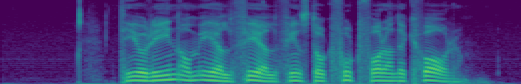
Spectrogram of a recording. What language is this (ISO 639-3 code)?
swe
